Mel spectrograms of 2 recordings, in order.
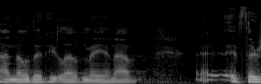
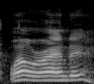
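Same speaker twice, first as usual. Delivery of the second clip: higher, louder fond mimic of a friend; playful higher impression of an old friend; imitating Les; 7 semitones higher, 7 dB louder than usual. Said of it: "we talked like that all day long".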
